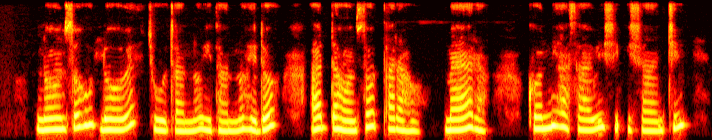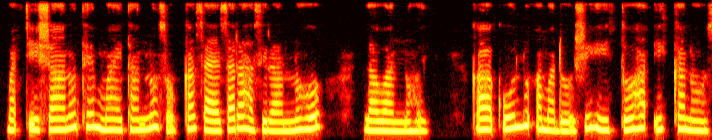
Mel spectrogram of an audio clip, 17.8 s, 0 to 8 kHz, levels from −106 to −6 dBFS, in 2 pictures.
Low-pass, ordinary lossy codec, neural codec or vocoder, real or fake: 7.2 kHz; Opus, 64 kbps; none; real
